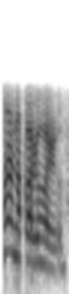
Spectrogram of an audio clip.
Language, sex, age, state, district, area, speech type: Assamese, female, 30-45, Assam, Golaghat, urban, conversation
